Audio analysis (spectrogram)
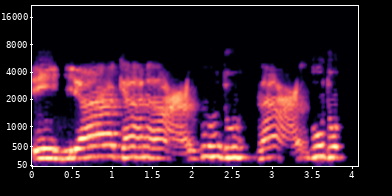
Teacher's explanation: huruf ainnya ya harus ke dalam lagi biar di tenggorokan bagian tengah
